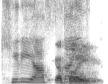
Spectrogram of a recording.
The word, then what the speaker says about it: Kiriathaim: What? Is it Kiriathaim? It's Sheva Kiriathaim.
